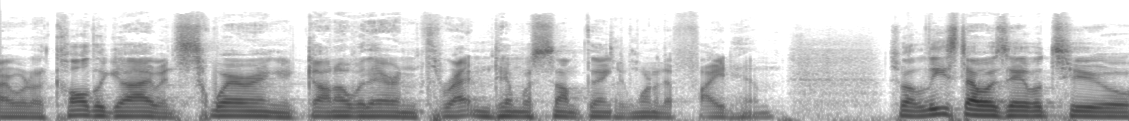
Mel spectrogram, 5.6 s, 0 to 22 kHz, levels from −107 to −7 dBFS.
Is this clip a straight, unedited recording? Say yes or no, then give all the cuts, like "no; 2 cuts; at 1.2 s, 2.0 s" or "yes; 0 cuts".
no; 1 cut; at 3.0 s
